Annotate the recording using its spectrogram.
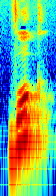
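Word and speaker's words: walk: वॉक, वॉक में देखो एल आ रहा है कहीं, वॉल्क तो नहीं बोल रहे हम, तो एल साइलेंट हो गया।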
